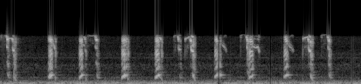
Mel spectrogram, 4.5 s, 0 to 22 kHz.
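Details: Manchester, New Hampshire peregrine falcons on a live cam, daily meeting, 2 September 2018: raspy, slightly bending chupping calls in pairs and triplets, about a dozen across four and a half seconds, low hum underneath.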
